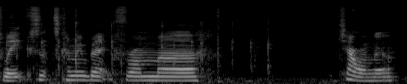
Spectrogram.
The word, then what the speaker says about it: Tauranga: So, I've not filmed all that much this week since coming back from Tauranga, or Tauranga, to say it correctly.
